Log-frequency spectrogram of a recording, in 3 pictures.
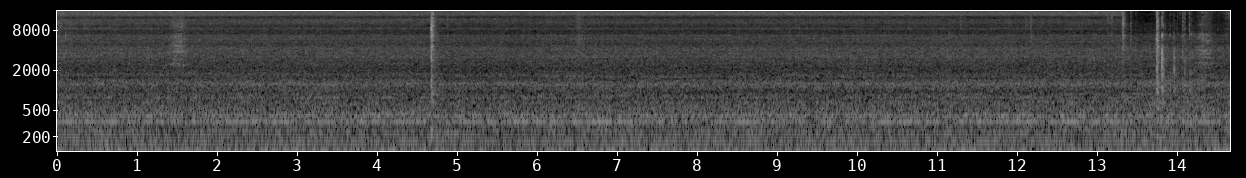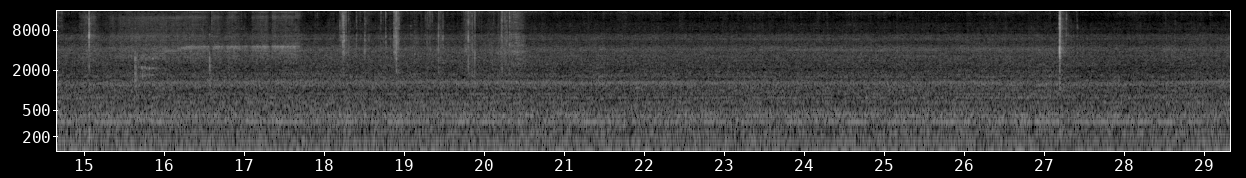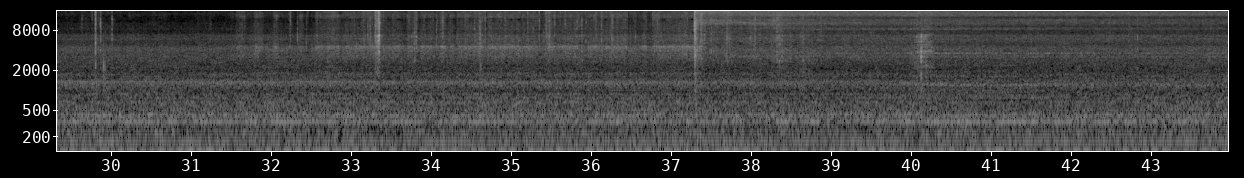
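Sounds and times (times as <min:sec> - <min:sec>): refrigeration unit humming: 0:00.0 - 0:43.9
foil wrappers crackling: 0:18.2 - 0:20.5.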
